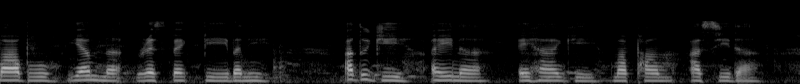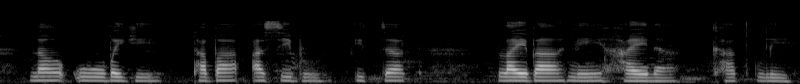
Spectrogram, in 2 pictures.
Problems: background conversations at intervals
